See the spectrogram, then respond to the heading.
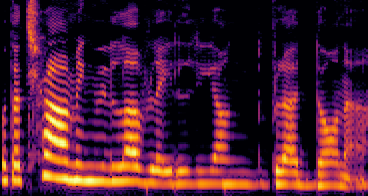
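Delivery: butchered, bad, put-on Transylvanian vampire accent. Introducing today's subject, vampires, the speaker quotes a line; bad Transylvanian accent. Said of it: "That was a bad accent".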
